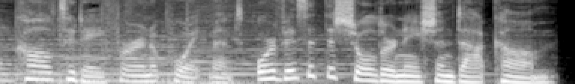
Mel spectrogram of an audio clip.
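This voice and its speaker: A woman reading a medical clinic ad in a smooth, reassuring way. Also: deep voice, animated, moderate pace, darkish tone, soft background music. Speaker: ad voice-over. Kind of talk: scripted ad read.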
